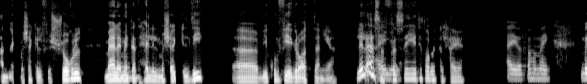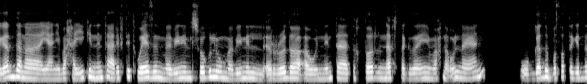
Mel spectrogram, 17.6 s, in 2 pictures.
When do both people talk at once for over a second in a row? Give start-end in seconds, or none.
none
